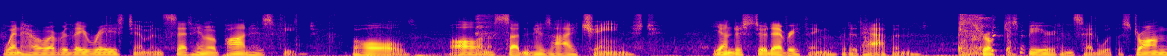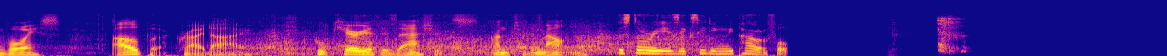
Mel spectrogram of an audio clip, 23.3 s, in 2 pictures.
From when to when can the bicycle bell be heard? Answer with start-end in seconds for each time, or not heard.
not heard.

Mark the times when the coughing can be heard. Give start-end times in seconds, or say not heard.
3.6-5.2, 8.9-10.3, 20.6-21.4.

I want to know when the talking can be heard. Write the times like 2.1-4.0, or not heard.
0.0-19.6.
